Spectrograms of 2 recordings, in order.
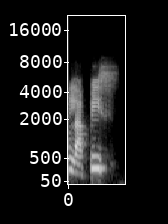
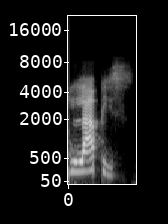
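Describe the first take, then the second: First: The stress is on the last syllable. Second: The stress is on the first syllable. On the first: The speaker calls it wrong. "No decimos lápiz" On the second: The speaker calls it right. "acentuada también en la penúltima sílaba"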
